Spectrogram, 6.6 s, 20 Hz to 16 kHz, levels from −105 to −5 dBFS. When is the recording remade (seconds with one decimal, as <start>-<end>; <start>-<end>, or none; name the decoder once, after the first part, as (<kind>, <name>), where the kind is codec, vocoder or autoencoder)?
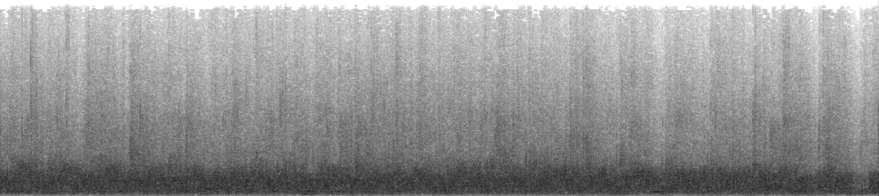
none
